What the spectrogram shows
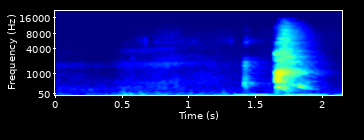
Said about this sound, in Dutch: Oh, ik moest even niezen tussendoor, sorry. Maar dat hoorde je zelf ook wel. sorry hoor.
